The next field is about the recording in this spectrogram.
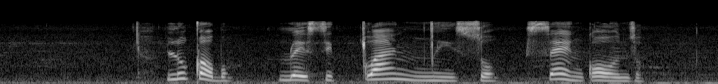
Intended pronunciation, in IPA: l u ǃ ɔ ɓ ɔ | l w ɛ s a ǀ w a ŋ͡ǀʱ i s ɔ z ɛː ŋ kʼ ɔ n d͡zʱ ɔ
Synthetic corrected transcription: l u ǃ ɔ ɓ ɔ | l w e s i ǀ w a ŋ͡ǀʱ i s ɔ s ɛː ŋ kʼ ɔː n d͡zʱ ɔ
